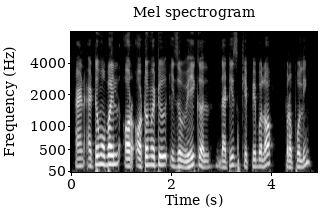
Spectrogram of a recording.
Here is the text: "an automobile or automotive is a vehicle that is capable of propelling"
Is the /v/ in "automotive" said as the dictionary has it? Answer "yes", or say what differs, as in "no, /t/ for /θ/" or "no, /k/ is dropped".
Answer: no, /v/ is dropped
